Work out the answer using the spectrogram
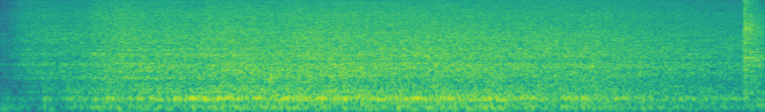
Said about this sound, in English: He ladles water onto stones on top of the wood stove.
